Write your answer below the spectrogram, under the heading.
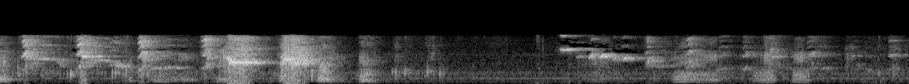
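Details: Female English Springer Spaniel puppy aged seven weeks, black/white tri-colour, dated 5/17/09: loud, harsh barks in a cluster early on, then after a brief lull, thinner squealing yips with rising and falling tones.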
